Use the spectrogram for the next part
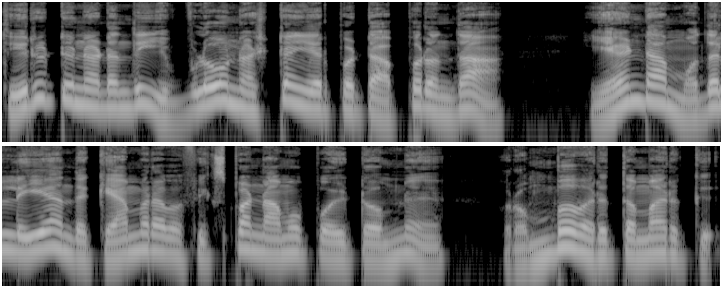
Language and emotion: Tamil, sad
